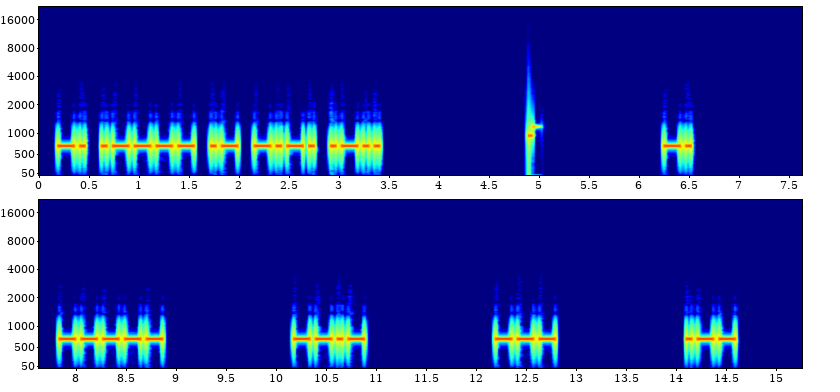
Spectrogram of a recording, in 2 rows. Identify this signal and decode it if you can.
Morse code, heard as a keyed tone, about 22 wpm, spaced as for 9 wpm, 700 Hz. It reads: N1ACL N0QOW
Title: USA Call Signs - 5 Characters - 8x Character Spacing - 22wpm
